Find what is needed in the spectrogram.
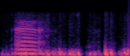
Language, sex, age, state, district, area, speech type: Malayalam, female, 30-45, Kerala, Alappuzha, rural, conversation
